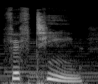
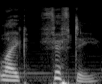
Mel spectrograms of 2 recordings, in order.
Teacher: remember to pronounce the second syllable of 15 nice and strong 15 not like 50 which is a different number 15 minutes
